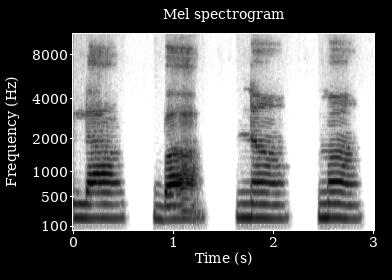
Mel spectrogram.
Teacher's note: ان سب میں کوئی ہوا نہیں ہے، آواز ہی ہے جس کو ہم صاف ظاہر کر کے پڑھ رہے ہیں. نمایاں ہو رہی ہے اس کی آواز، ظاہر ہو رہی ہے، اور سانس کا جاری رہنا نہیں پایا جا رہا ہے.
